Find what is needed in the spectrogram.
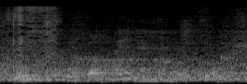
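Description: Faint, indistinct speech, quieter than the lecturer's usual amplified voice.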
